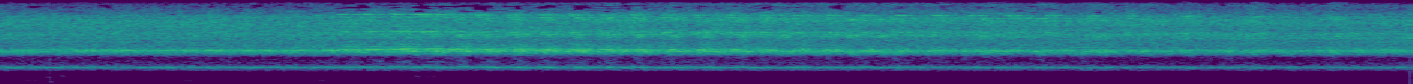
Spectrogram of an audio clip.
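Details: Cicadas calling in the mountains, steady piercing buzz with a gentle swell in loudness near the middle, plus a brief soft knock at the start.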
